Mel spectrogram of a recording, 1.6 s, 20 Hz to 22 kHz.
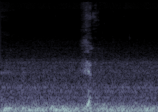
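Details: Single short hiccup over steady car engine rumble from a patient with intractable hiccups since 2015, awaiting esophageal manometry testing at UCLA.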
